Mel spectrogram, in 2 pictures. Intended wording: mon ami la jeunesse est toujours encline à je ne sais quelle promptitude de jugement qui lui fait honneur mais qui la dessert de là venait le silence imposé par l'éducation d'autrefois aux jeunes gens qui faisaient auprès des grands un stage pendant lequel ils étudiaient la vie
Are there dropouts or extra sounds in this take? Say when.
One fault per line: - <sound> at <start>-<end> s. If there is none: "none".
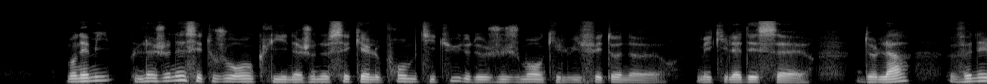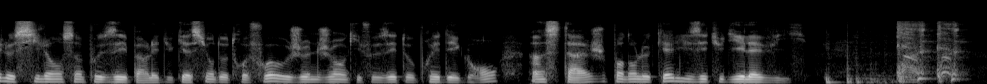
- cough at 18.1-19.7 s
